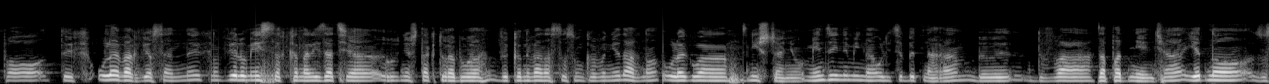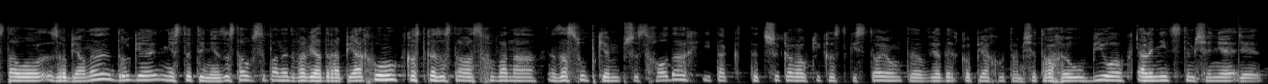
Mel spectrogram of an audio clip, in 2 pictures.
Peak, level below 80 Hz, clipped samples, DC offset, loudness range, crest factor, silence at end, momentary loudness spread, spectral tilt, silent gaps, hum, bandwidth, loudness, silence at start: 0 dBFS; -64 dBFS; under 0.1%; under 0.1%; 7 LU; 16 dB; 0.1 s; 11 LU; -8 dB/octave; none; none; 7.4 kHz; -18 LUFS; 0.05 s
